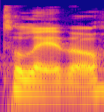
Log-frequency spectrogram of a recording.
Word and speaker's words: Toledo: So I lived in this little town right outside of Madrid called Toledo. You spell it the same way as Toledo, Ohio. Gotcha. You just say it a little fancier.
